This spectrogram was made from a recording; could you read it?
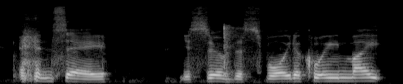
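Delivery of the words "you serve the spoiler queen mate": bad, exaggerated put-on Australian accent, pitched up. Looking Zundus dead in the eyes and saying a line, bad exaggerated Australian accent. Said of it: "put on the shittiest Australian accent I can do".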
